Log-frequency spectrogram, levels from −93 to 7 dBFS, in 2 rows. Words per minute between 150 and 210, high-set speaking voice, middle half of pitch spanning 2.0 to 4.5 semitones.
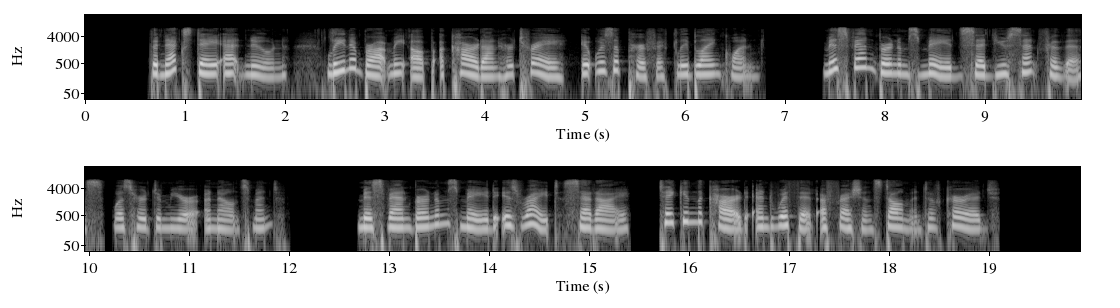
Yes: average, 155 wpm; high, 210 Hz; average, 4.0 semitones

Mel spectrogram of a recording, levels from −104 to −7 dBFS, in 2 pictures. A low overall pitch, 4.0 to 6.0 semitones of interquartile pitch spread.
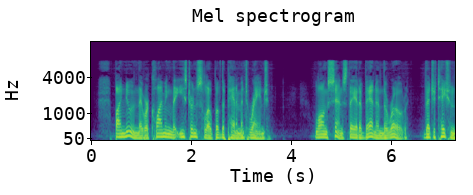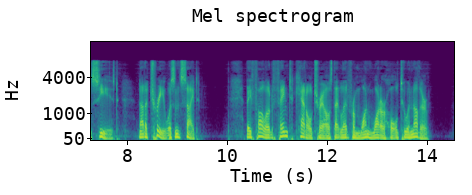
Yes: low, 100 Hz; average, 4.6 semitones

